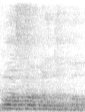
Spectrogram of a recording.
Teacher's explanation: তাহলে ক ছ ট ত প অঘোষ অল্প প্রাণ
